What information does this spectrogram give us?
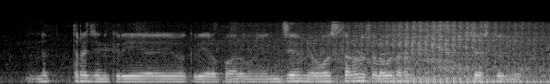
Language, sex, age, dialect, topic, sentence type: Telugu, male, 18-24, Central/Coastal, agriculture, question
